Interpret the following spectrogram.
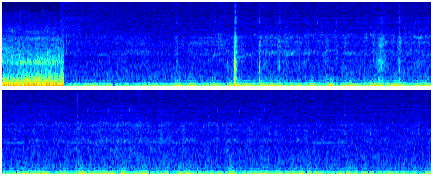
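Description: Loud wind noise on the microphone that cuts off abruptly about half a second in, followed by a quieter, steady low rumble with a single sharp click about two seconds in.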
